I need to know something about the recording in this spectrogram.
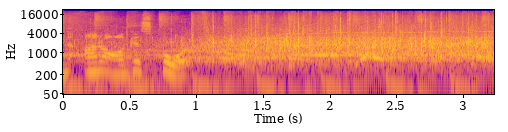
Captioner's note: cheers and applause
